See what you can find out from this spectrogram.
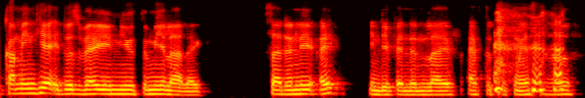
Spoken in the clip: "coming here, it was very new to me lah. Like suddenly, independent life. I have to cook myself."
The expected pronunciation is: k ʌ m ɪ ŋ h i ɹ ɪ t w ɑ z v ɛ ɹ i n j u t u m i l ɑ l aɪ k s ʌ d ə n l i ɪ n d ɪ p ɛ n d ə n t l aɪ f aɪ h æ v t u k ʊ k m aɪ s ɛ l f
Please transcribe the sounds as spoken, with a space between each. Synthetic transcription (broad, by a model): k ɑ m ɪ ŋ h i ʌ ɪ t w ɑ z v ɛ ɹ i n j u t u m i l ɑ l aɪ k s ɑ d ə n l i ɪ n d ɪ p ɛ n d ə n t l aɪ f aɪ h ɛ f t u k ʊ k m aɪ s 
